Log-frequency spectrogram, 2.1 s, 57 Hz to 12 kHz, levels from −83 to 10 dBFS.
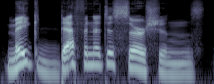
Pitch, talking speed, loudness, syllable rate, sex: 150 Hz, 85 wpm, -19 LUFS, 4.1 syllables/s, male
